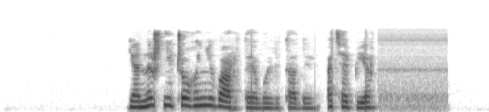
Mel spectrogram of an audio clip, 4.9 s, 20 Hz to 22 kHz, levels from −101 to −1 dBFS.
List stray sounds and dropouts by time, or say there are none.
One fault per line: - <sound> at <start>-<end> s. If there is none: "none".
none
